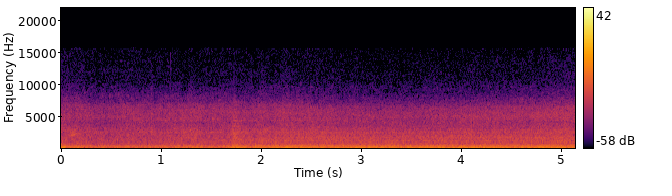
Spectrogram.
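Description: Running noise of a moving road vehicle heard from inside the cabin: a steady engine hum over road and tyre noise. The hum drops away briefly at the start and comes back strongly a little under two seconds in.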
